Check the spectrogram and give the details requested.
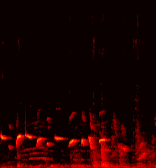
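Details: Blue flycatcher song of sweet, high whistles, several drawn-out and slightly falling, followed by quicker, softer twittering notes.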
